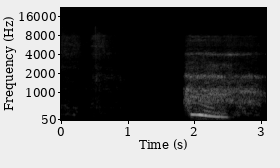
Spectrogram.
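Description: A deep breath during a guided meditation: soft breathy sounds, a short silence, then a longer, louder sighing breath with a faint voiced tone.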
